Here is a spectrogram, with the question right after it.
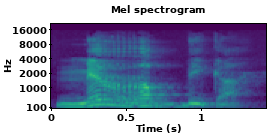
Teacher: تو نون کو غنہ ہو رہا ہے، ہم نے غنہ نہیں کرنا یہاں پہ کیونکہ آگے را آ رہا ہے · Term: بلا غنہ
